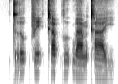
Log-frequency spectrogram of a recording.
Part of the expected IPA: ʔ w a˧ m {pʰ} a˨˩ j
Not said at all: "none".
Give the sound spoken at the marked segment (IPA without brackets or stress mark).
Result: kʰ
